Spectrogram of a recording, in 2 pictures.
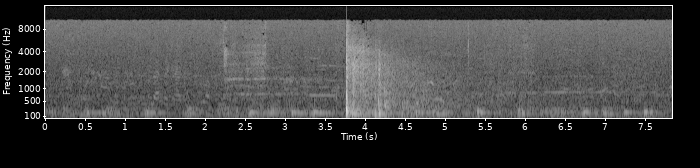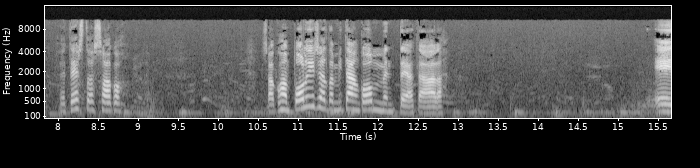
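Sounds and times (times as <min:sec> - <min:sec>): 
people talking quietly: 0:00.0 - 0:15.6
fireworks going off with a sharp bang and crackling rumble: 0:03.7 - 0:04.9
speech: 0:08.0 - 0:09.0, 0:10.6 - 0:12.9, 0:15.4 - 0:15.6.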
